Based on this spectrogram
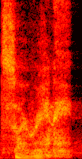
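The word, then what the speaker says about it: Cyrene: day and before my eyes that murderer killed sirene that's how you pronounce her name but I saw its form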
